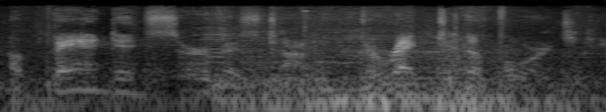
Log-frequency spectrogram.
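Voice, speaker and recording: A man voicing a brash, cantankerous dwarf blacksmith in a video game, crude and blustering in a gravelly voice. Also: fairly high pitch, moderate pace, loud music behind the voice. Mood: cocky, grumbling. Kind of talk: animated video game acting.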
